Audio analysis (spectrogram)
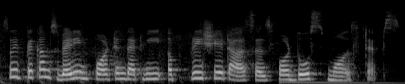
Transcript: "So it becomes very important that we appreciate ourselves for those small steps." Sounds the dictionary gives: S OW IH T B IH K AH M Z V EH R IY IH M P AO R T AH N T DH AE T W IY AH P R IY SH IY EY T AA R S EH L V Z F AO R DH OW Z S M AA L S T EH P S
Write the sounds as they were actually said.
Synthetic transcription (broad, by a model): S OW IH T B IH K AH M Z V EH R IY IH M P AO R T AH N T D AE T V IY AH P R IY SH IY EY T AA R S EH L Z F AO R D OW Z S M AA L S T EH P S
